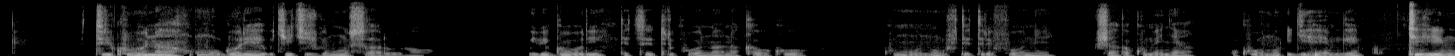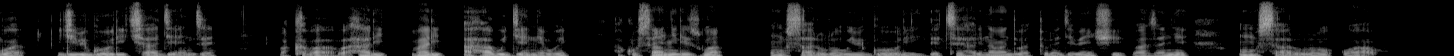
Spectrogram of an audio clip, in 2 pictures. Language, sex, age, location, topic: Kinyarwanda, male, 18-24, Nyagatare, finance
